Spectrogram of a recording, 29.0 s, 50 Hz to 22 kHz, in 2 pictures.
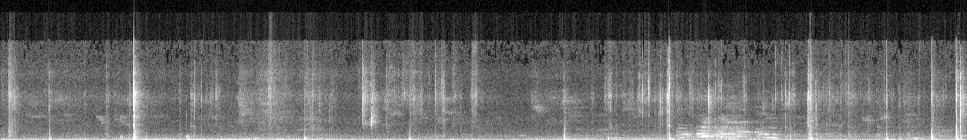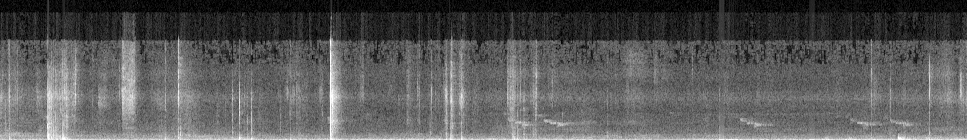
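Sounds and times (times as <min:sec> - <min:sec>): distant rooster crowing: 0:10.1 - 0:11.9.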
